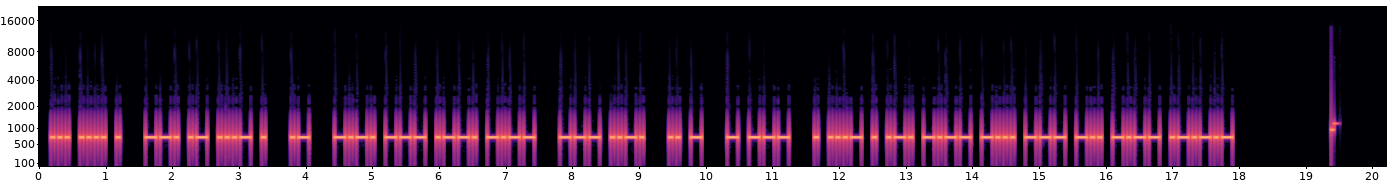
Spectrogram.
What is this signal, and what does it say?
Morse code, heard as a keyed tone, about 22 wpm, 700 Hz. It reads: SHE GAVE A COPY OF IT TO EVERYBODY.
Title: Sentences from Top 1400 Words 22wpm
